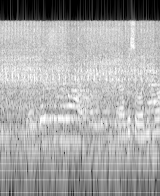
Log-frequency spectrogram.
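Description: A Toyota Tamaraw FX engine idles with a steady rumble beneath a voice talking in the paddock; the running engine stays constant and fairly loud throughout.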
